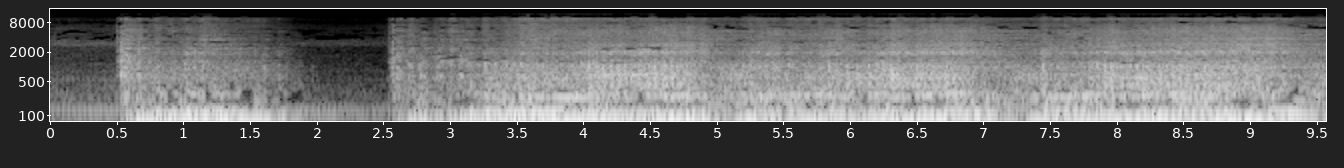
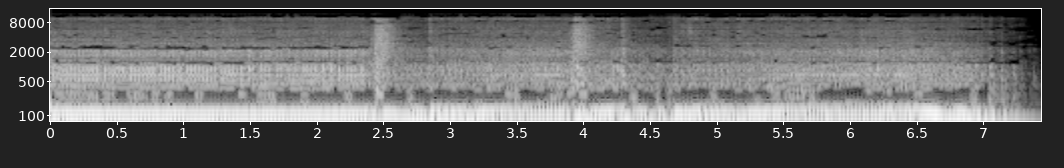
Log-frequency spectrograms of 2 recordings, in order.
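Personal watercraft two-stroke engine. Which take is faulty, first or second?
first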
